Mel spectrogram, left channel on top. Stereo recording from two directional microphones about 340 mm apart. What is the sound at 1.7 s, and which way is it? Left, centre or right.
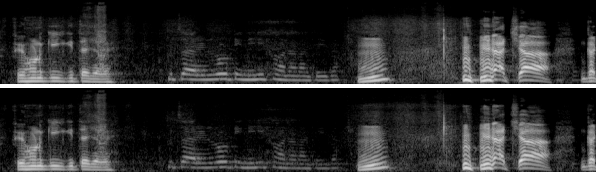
Speech, left.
